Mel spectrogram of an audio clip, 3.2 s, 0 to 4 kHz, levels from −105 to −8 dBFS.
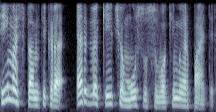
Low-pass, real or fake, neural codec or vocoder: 3.6 kHz; real; none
